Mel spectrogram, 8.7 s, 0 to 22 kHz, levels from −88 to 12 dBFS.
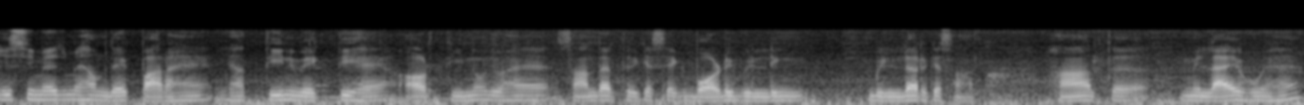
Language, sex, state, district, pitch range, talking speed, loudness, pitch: Hindi, male, Chhattisgarh, Rajnandgaon, 120-130 Hz, 205 wpm, -18 LUFS, 125 Hz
